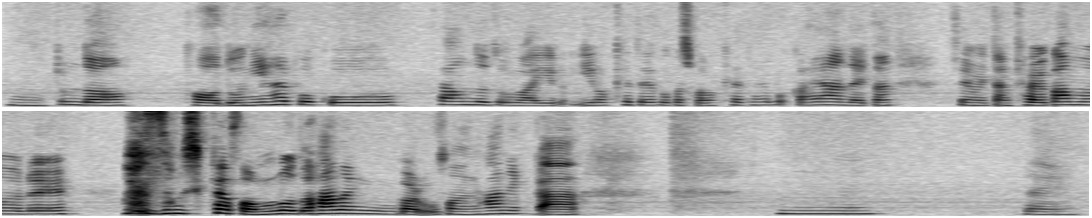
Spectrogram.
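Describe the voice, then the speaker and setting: A woman's voice: a little high, steady tone, moderate pace, slight background noise. A woman speaking as a production director in a reflective group discussion, thoughtful and hesitant, often laughing a little as she talks.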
